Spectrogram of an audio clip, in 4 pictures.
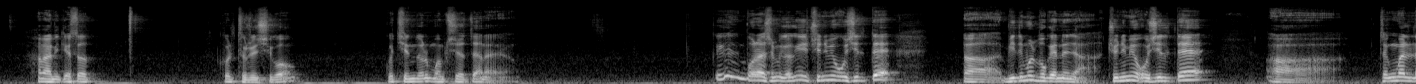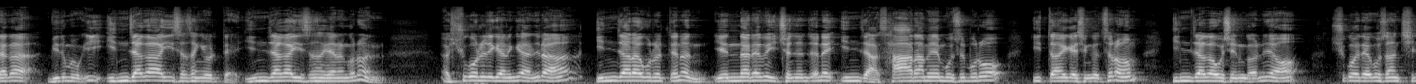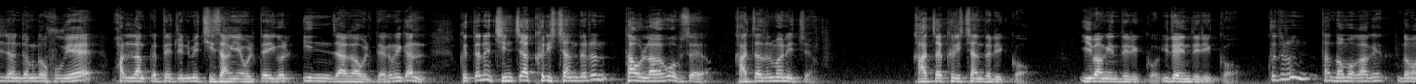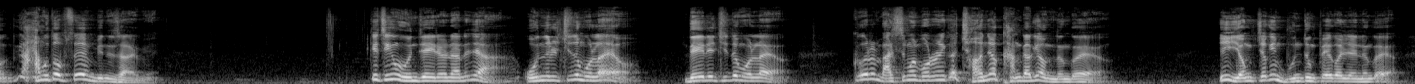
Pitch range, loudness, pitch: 120-170 Hz, -16 LUFS, 150 Hz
